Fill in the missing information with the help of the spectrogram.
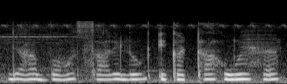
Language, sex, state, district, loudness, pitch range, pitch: Hindi, female, Bihar, Patna, -14 LUFS, 230-240 Hz, 235 Hz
